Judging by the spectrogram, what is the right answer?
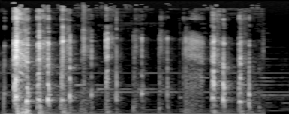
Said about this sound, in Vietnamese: Nhìn sắc mặt như mây đen u ám của Phượng Hoàng, ta run lên cầm cập, càng ho khan không thể ngừng.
